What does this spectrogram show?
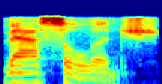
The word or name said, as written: vassalage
